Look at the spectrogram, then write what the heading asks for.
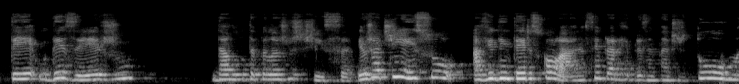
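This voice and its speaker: A Brazilian woman in her fifties, a therapist telling her life story in an interview, lively and expressive, often tagging phrases with a questioning aside. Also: fairly high pitch. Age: 50s. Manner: animated, acts out quoted voices, frequent "né?". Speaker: guest, family constellation therapist. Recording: echoey room.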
